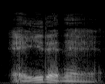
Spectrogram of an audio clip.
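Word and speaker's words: εἰρήνη: 헬라어로 원래가 쓰여 졌는데 헬라어로 발음하면 에이레네 라고 발음을 하는데 우리 그리스도인들에게는 샬롬 이라는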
